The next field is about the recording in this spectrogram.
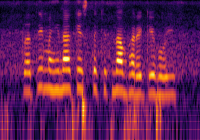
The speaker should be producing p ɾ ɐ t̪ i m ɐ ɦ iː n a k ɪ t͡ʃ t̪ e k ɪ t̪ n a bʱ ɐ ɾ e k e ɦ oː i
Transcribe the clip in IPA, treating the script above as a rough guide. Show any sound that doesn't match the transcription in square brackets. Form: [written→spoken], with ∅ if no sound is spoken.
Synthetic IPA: p ɾ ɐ t̪ i m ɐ ɦ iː n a k ɪ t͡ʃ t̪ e k ɪ t̪ n a bʱ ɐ ɾ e k e ɦ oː i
